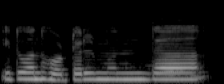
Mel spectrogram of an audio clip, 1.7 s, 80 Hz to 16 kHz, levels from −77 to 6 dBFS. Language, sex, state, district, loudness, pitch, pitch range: Kannada, female, Karnataka, Dharwad, -34 LUFS, 240 Hz, 240-245 Hz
